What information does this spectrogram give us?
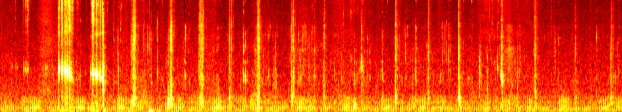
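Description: Someone eats a gummy pretzel snack, with many quiet, crisp crunching bites and chewing clicks in an irregular rhythm. A few louder bites come near the start.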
